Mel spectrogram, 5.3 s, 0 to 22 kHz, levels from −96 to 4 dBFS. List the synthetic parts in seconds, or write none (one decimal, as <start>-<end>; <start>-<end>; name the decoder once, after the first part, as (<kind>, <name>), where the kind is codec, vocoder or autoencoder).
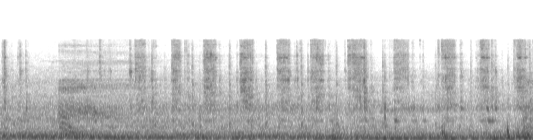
3.5-4.7 (codec, DAC)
